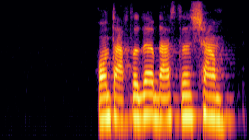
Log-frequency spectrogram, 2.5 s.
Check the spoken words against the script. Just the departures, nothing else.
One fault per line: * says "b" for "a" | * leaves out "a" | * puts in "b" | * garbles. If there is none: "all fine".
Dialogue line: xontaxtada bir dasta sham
* leaves out "bir"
